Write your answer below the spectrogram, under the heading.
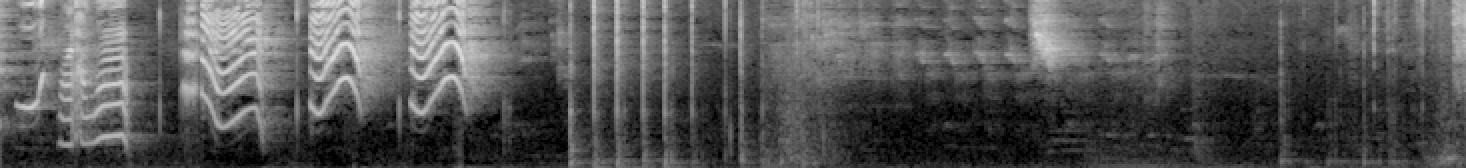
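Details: Pet parrot mimicking human speech indoors: four loud, similar wavy syllables, each dipping and rising in pitch, given about once a second, followed by a series of sharp clicks and a brief rasping noise.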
